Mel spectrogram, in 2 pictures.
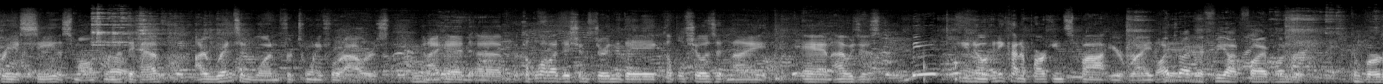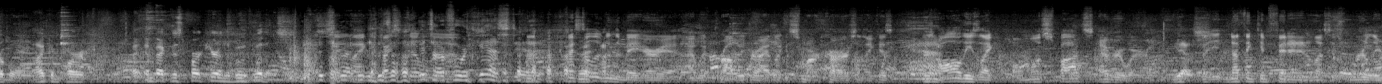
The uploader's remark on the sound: at Izzy’s Deli in Santa Monica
